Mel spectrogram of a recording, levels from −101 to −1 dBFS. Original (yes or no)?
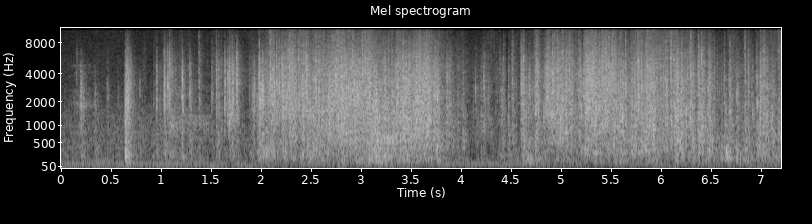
yes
